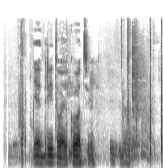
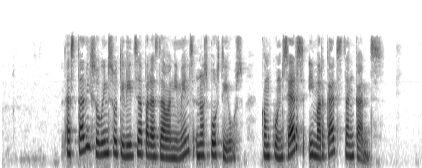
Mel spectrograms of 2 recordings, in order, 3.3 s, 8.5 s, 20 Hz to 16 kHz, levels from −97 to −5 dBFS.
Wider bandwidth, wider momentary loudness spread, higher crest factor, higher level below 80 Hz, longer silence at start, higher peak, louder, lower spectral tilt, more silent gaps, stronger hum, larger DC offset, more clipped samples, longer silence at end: first, 11.5 kHz vs 8.2 kHz; first, 16 LU vs 11 LU; about the same, 22 dB vs 18 dB; about the same, -62 dBFS vs -66 dBFS; second, 0.2 s vs 1.3 s; about the same, -6 dBFS vs -6 dBFS; second, -26 LUFS vs -23 LUFS; about the same, -4.5 dB/octave vs -5.5 dB/octave; neither; neither; neither; neither; second, 0 s vs 0.85 s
